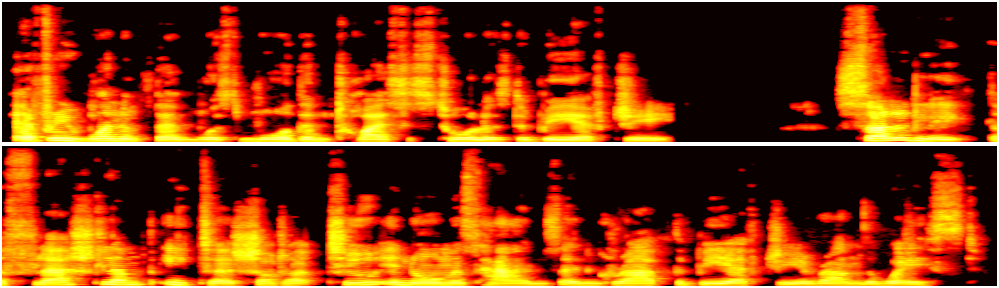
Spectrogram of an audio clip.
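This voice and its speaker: Expressive woman reading a storybook. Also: on the low side, moderate pace, vocal fry. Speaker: audiobook reader. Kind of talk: storybook narration.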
